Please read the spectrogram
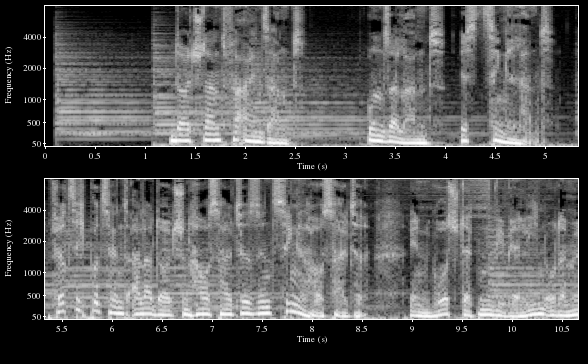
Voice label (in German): dokumentarisch imagefilm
